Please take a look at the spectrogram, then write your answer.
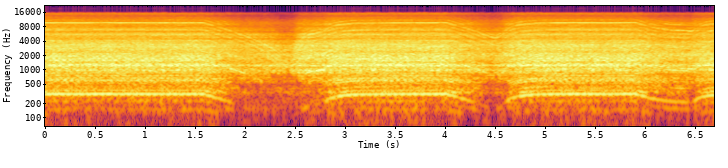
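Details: Rotary hammer drill after home repair (broken bearings) test run; clean motor whine spinning up and dropping back every couple of seconds, even and free of grinding: healthy normal running.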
